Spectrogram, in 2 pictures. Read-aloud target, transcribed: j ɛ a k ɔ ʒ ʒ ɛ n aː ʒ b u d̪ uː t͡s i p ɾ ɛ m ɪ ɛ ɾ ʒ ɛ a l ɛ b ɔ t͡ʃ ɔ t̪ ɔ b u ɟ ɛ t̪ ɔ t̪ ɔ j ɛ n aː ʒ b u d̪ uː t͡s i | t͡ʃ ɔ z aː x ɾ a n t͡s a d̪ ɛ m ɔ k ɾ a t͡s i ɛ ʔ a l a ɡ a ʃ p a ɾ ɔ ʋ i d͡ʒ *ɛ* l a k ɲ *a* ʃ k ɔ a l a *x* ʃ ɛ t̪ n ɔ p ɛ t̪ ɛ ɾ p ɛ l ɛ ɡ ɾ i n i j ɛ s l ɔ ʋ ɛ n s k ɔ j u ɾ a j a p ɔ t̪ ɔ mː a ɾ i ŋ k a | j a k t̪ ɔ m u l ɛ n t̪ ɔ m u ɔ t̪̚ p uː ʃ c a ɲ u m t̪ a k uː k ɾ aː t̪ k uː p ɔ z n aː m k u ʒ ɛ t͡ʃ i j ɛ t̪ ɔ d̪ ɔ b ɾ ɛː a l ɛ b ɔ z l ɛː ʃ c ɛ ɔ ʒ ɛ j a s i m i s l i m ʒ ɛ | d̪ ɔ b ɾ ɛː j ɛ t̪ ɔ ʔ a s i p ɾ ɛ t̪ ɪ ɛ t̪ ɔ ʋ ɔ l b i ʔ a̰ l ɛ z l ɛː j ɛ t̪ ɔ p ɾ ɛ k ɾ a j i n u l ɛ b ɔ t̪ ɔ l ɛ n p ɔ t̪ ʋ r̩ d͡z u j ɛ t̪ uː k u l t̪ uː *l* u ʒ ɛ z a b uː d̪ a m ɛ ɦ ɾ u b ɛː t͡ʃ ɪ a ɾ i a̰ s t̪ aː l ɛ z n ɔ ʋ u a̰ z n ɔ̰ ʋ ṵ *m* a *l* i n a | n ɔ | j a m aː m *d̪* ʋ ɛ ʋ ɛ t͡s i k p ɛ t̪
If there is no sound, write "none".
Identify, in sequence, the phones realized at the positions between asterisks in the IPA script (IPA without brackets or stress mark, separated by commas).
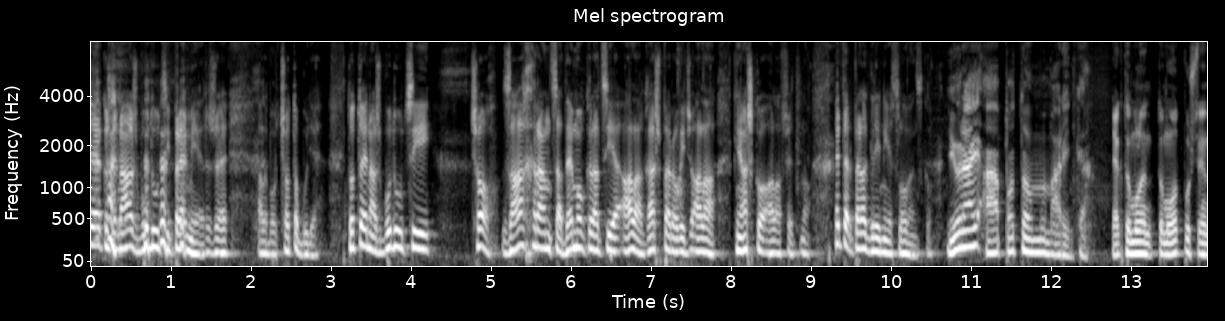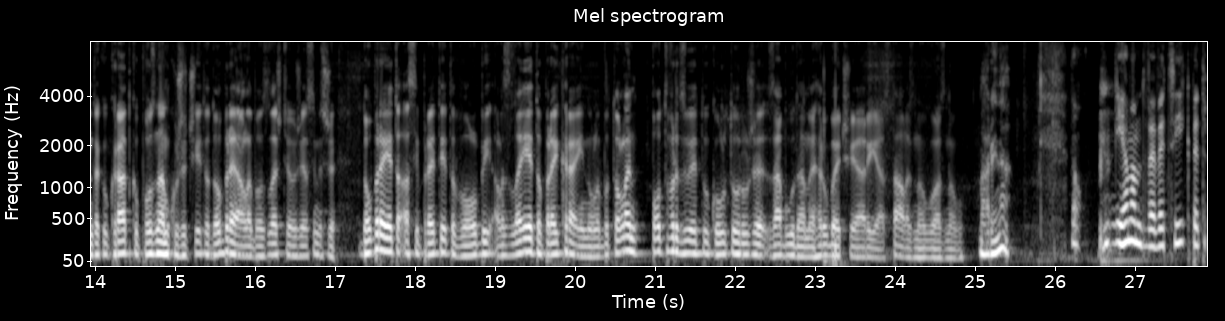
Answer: a, a, f, ɾ, m, ɾ, d̪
